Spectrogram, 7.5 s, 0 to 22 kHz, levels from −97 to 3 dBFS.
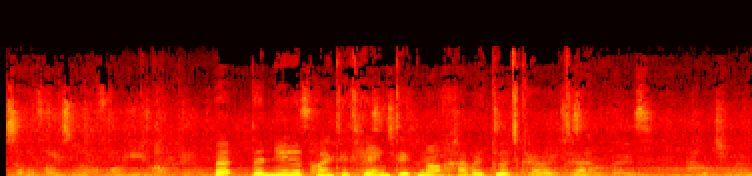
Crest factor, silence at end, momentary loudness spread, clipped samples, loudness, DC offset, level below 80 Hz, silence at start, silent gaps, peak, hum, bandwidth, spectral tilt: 18 dB; 0 s; 13 LU; under 0.1%; -30 LUFS; under 0.1%; -44 dBFS; 0.05 s; none; -12 dBFS; none; 16 kHz; -4.5 dB/octave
